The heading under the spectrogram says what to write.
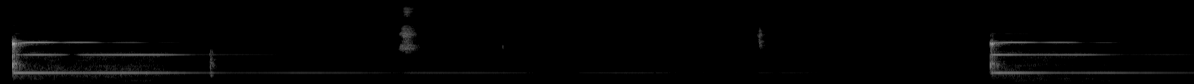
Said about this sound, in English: So settling in. Hearing the bell.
